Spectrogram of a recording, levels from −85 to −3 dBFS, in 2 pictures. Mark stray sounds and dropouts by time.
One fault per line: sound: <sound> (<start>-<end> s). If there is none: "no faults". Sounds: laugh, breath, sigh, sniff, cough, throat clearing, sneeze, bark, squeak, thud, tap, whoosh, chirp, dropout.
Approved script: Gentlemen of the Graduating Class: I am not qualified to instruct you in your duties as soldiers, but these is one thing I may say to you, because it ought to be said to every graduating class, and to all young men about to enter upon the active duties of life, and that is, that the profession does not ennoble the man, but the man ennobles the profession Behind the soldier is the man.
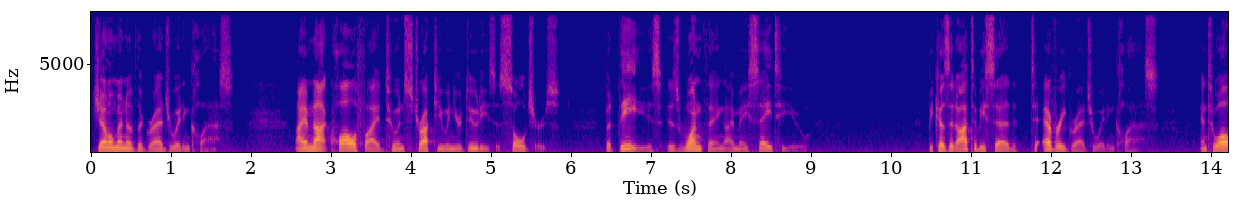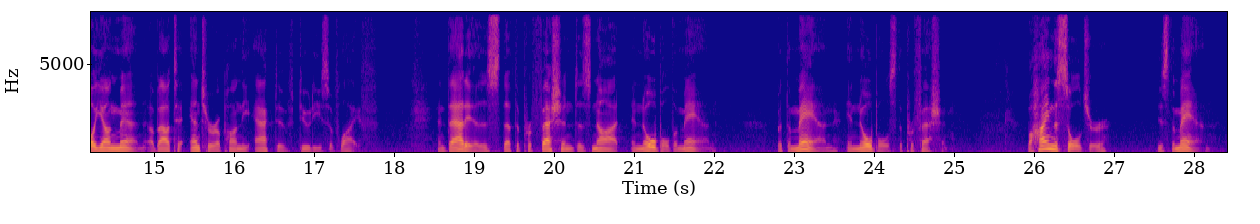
no faults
